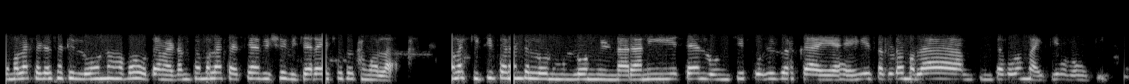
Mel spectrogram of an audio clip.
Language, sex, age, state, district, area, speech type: Marathi, female, 60+, Maharashtra, Nagpur, rural, conversation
